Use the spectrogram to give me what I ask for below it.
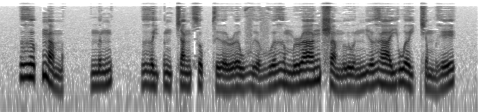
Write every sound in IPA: ɣ əː˦˥ p̚ ŋ a˨˩ m | n ə˧˥ ŋ | ɣ ə˨˩˦ j ʔ ə˨˩ ŋ c a˨˩˦ ŋ s o˨˩ p̚ s ɨ˨˩ ə̯ ɹ ə˨˩˦ w v ɨ˨˩˨ ə̯ v u˧˥ ə̯ ɣ ə˧ m ɹ aː˧˥ ŋ ʂ a˨˩˨ m l u˨˩˨ ə̯ ŋ i˧˥ ə̯ ɣ aː˧˥ j w ə˨˩˦ j c ə˨˩ m ɣ e˧˥

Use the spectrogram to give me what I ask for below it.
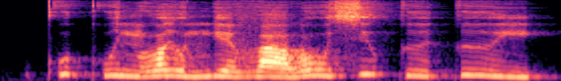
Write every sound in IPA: kʷʼ ɘ˥˩ kʷʼ i˧˩ nʲ lˠ i˧˩ ʊ̯ nʲ ɛ˧˩ v a˧˩ lˠ u˥˧ sʲ u˦˥ k ɨ˧˩ ɪ̯ k ɨ˥˩ j

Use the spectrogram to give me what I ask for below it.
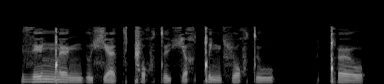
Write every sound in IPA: z e ŋ͡ǃ ɛ ŋ i o̯ ɕ æ t͡s ǁ u χ t œ ç ɛ χ ǃ e ɲ ɬ u χ t u | ǃʰ œ o̯

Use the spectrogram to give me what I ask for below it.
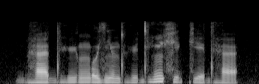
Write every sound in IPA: bʱ æ dʱ y ŋʷ ɯ zʲ ũ dʱ y dʱ ĩ xʲ e kʲ e dʱ æ

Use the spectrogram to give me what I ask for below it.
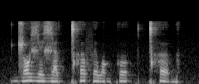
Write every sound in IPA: ɖ͡ʐ ɔ ʑ e ʑ a l ǀʰ ə f e w ɔ ɡ k ʊ | ǀʰ ə ɡ

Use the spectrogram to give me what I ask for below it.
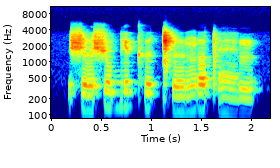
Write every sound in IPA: ʃ ɯ ʃ u bʲ ɯ kʰ ɯ ǁʰ ɯ ŋ ɤ tʼ ɛ̤ m

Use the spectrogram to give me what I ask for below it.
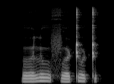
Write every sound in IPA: ʊ l u f ʊ ʈ u ʈ

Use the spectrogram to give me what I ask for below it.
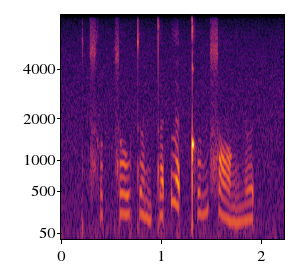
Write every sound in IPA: t͡sʰ ʊ˨ k̚ s o˨˧ w t̪ ɵ˨˩ n t̪ ɐ˨˥ t̚ l ɐ˨ t̚ kʰ ʊ˨˥ ŋ s ɔː˨˩ ŋ n̪ ɵ˧ t̚

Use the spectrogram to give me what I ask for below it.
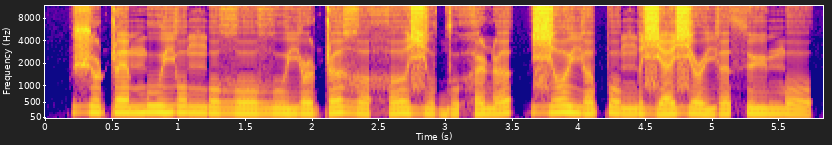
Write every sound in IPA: ʒ o ʈ ɛ m u j o ŋ o ɣ o ɣ u j ə˞ ʈ ə ɣ ɤ h ɤ ʑ u d̪ u h ə ɳ ə | ʑ ɤ j ə p o ŋ ə ʑ ɛ ʑ ə˞ j ɘ θ y m o

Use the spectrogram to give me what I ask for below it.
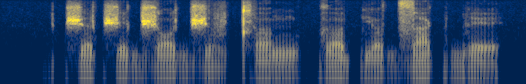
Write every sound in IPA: t͡ʃ ʌ t͡ʃ ə d͡ʒ ɔ d͡ʒ ə v cʰ ʌ ŋ o k ʌ pʲ ɔ d͡z a k b e

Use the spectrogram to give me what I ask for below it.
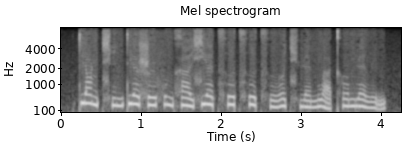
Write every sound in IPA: t̪ j ɑ˥˨ ŋ t͡ɕʰ i˨˦ ŋ t̪ j ɛ˥˨ ʂ ɻ̩˦ f ʊ˥˨ ŋ x a˥˨ ɪ̯ ɕ j ɛ˥˨ t͡sʰ ɹ̩˦ t͡sʰ ɹ̩˥˨ t͡sʰ ɹ̩˨˦ ɤ˥˨ t͡ɕʰ ɥ ɛ˨˦ n w ä̰˨˩ kʰ ɤ˦ n̪ ɥ ɛ˥˨ l y̰˨˩ n

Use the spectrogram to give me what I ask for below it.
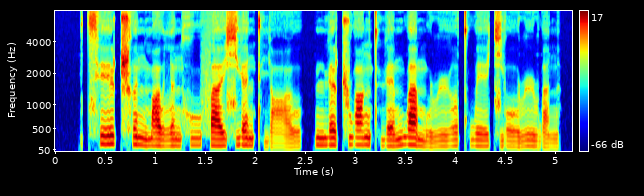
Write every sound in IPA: t͡sʰ e˥ ɪ̯ ʈ͡ʂʰ ə˥˧ n m ɑ˥˧ ʊ̯ l ə˥˩ n x u˥ f a˥ ɪ̯ ɕ j ɛ˥ n t̪ʰ j ɑ˨˩˦ ʊ̯ | n̪ ɥ ɛ˥˩ ʈ͡ʂ w ɑ˥ ŋ t̪ʰ ɥ ɛ˧˥ m w ä˥˩ m u˩ ɻ ɻ̩˧˥ ɤ˥ t̪ʰ w e˧˥ ɪ̯ t͡ɕ j o˨˩ ʊ̯ ɻ ɻ̩˥˩ ɻ w a˩ n

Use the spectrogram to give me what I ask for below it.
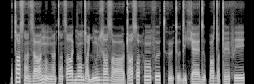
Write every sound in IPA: tˤ e˦ sˤ ɛ̃˨ z ɑː˨˦ ŋ ɔ̃˨ ŋ ɑ̃˨ t ẽ˨ sˤ eː˦ ɡ ũ˧ dˤ œ˨ ʎ ũ˦ ɮ ɛ˦ zˤ ɑː˨ ʈ æ˦ sˤ ʉ˦ h ɔ̃ː˦ f ɵː˦ t̪ʰ œ̃˨ t ɵ˨ d e˧ ç æː˧ d ɵ˨ p ɵː˦ dˤ u˨ t ɛ̃ː˧ f eː˦

